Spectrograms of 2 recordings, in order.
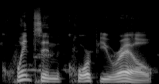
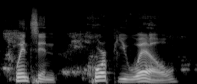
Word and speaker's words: Quentin Corpuel: in here with Quentin Corpuel. Oh my God, I just butchered your name. in here with Quentin Corpuel. Got it right that time.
